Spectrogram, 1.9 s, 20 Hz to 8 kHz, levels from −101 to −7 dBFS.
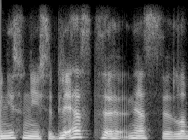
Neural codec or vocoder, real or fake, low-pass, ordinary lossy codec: none; real; 7.2 kHz; Opus, 32 kbps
